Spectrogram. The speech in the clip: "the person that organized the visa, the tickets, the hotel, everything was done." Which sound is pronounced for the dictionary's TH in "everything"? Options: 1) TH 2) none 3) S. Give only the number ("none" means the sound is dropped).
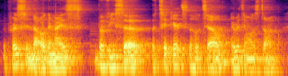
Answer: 1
